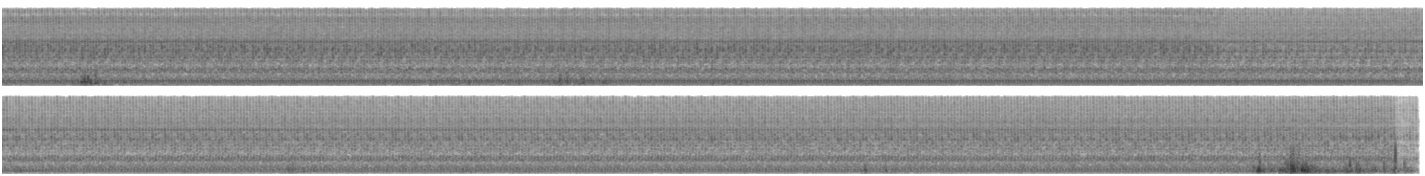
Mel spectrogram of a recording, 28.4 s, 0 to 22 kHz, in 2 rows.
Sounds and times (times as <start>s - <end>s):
Idling: 0.0s - 28.4s
Medium engine (mid frequency): 0.0s - 28.4s
Vehicle: 0.0s - 28.4s.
